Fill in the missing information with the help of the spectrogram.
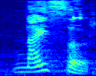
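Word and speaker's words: NISER: Nisar or N-I-S-E-R? How do you say it? Nicer.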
